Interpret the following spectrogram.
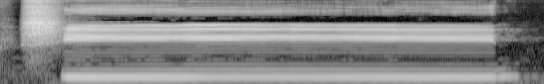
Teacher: شین زبان کے درمیان اور تالو کے درمیان سے ادا ہوتے ہیں۔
